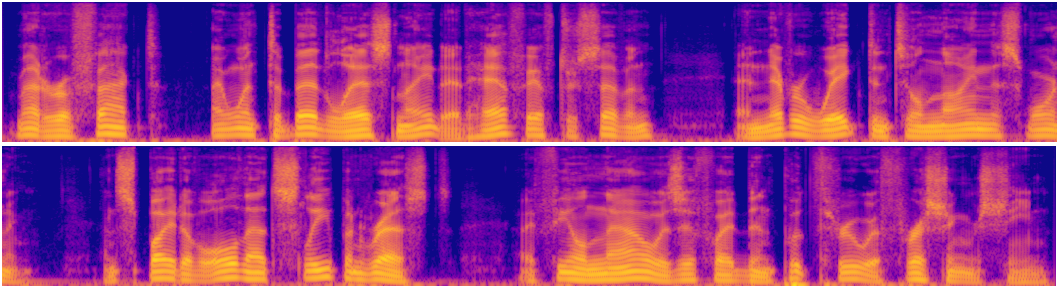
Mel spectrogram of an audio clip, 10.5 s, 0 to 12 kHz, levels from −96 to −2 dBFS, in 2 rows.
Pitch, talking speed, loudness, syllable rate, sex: 100 Hz, 230 wpm, -19 LUFS, 5.6 syllables/s, male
